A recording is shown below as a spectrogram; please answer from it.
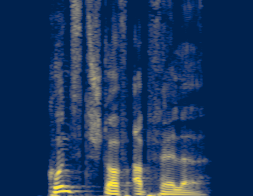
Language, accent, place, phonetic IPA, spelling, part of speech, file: German, Germany, Berlin, [ˈkʊnstʃtɔfˌʔapfɛlə], Kunststoffabfälle, noun, De-Kunststoffabfälle.ogg
- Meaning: nominative/accusative/genitive plural of Kunststoffabfall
